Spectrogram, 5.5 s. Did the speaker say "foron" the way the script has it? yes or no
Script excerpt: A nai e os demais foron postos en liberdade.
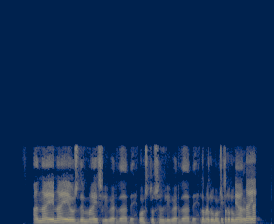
no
